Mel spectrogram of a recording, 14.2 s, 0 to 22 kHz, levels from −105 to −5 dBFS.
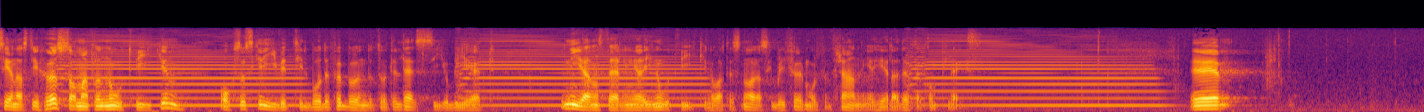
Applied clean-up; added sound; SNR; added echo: none; Bowed string instrument; 8 dB; none.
